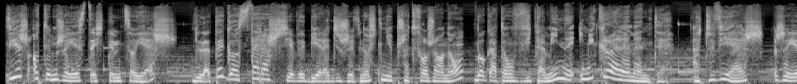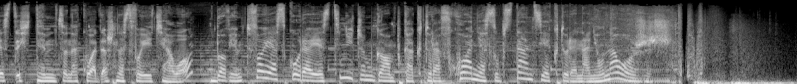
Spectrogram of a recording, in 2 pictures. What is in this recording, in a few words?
POLISH FEMALE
